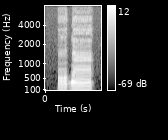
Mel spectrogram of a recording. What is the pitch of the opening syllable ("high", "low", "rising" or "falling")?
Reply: rising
